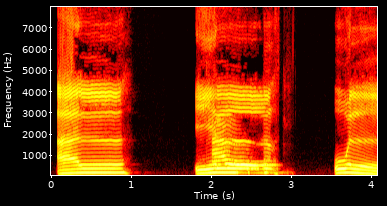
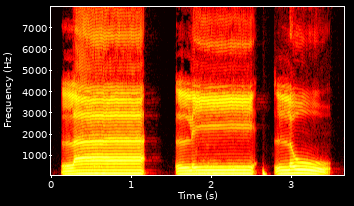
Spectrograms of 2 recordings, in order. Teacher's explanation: huruf lam dari sisi lidah yang dekat dengan permukaan hingga ujungnya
